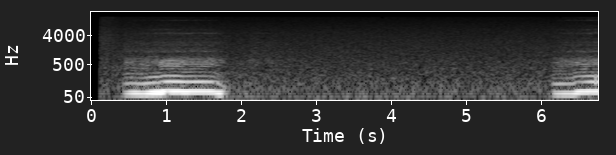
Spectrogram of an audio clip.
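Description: Two loud, deep, rumbling breaths about five seconds apart over steady hiss, typical of snoring.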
